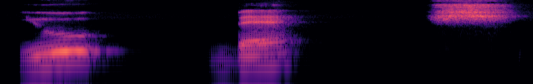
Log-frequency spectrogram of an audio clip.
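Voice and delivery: Yu, be, ş split slowly into separate sounds; letter by letter. Shown as a demonstration. Teacher spells the word out sound by sound for students. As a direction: break the word apart syllable by syllable. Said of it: "Bakın Y, B, Ş, R harflerimiz var".

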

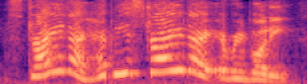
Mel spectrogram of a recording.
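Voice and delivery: high, loud, bright-eyed cheer; excited angel greeting. Retold or imitated. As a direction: announce it like a joyful herald. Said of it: "Angel said".

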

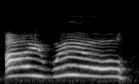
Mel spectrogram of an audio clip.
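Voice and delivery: high, loud sheepish promise; sheepish and eager to please; a badger promising sheepishly; embarrassed Badger. A narrator's reading. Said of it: "a little embarrassed".

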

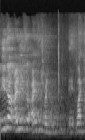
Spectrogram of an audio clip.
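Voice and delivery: ordinary talk

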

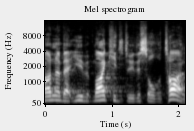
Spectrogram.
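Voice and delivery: normal talking voice

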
